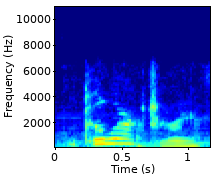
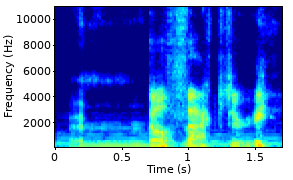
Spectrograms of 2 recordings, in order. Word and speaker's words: phylactery: Well, we're gonna go look for a phylactery. Phil Factory. Phylactery. However Galaxy Or Galaxy's like, no, it's pronounced Phil Factory, Oh, Paria.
